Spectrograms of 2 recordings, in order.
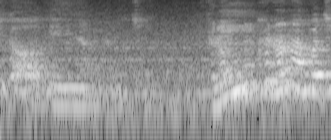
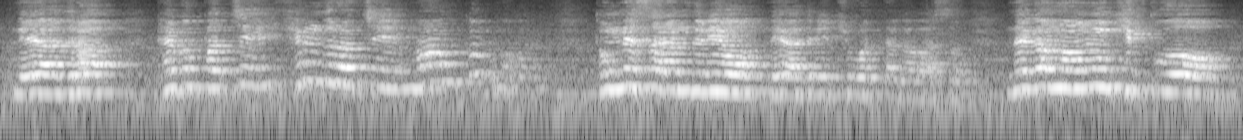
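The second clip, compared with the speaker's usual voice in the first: joyful father; 5 semitones higher, 6 dB louder than usual. Acted. 아버지가 돌아온 아들 맞이함.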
